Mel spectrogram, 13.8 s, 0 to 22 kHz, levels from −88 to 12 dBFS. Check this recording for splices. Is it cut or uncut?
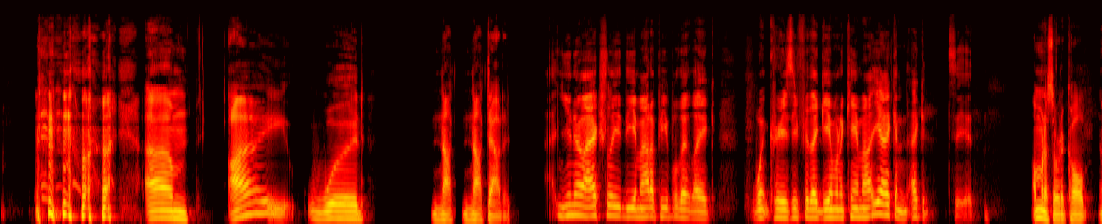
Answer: cut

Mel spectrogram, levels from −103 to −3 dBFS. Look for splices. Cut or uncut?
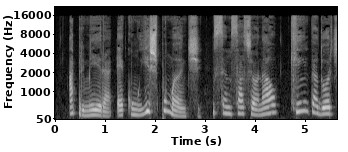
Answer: cut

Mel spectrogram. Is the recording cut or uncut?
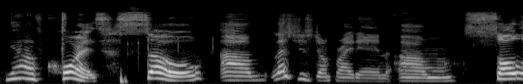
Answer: cut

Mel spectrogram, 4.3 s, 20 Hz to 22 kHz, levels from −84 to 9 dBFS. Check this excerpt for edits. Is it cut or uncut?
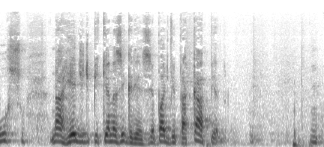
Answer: uncut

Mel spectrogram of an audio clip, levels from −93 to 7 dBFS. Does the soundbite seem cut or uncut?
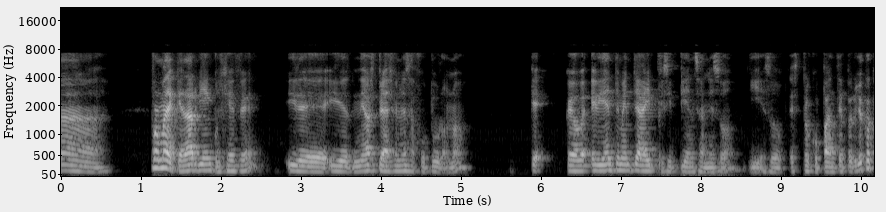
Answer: cut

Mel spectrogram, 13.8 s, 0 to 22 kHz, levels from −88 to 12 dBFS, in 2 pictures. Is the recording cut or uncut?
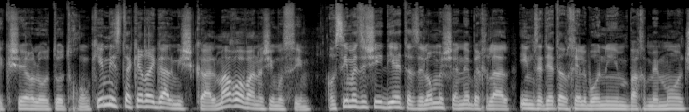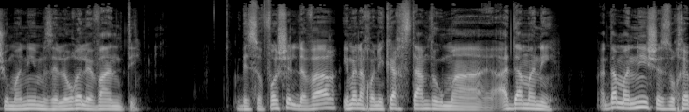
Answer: cut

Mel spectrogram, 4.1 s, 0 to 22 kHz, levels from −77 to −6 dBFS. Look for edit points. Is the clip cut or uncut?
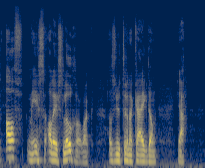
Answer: uncut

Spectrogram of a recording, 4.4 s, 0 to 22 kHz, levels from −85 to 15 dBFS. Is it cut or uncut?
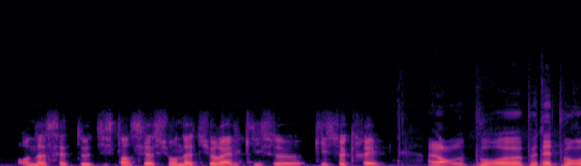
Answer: uncut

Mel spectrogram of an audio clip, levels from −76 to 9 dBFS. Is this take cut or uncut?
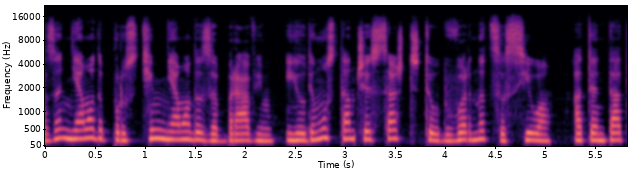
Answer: cut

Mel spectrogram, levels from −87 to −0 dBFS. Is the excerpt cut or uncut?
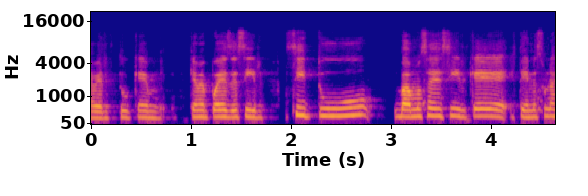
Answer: cut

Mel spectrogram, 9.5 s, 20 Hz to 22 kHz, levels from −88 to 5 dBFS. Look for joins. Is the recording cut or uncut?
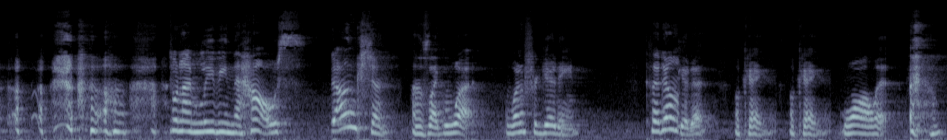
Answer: cut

